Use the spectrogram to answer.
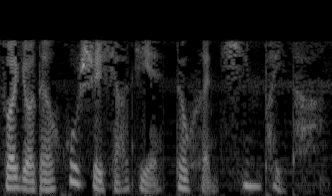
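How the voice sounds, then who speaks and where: Slow, lively-pitched doctor narrating on a tinny line. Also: slightly rough. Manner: gentle, measured, moved by the story. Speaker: doctor treating cancer patients. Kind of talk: slow reflective storytelling narration. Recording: tinny phone-like audio with faint background music.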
